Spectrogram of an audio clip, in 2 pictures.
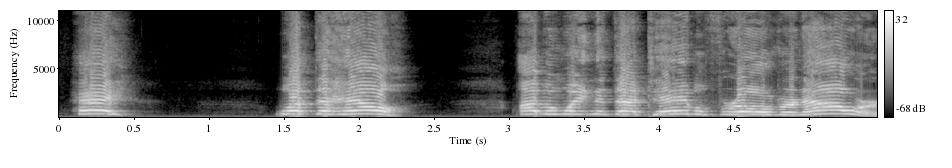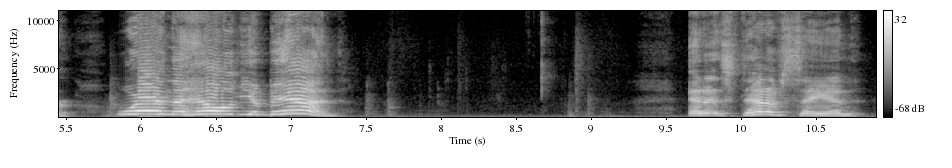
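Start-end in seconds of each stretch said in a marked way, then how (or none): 0.1-7.4 shouting full voice, much higher and louder; furious yell. Shown as a demonstration. Man kept waiting an hour yells at his partner across the room, furious shout. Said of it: "you go".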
